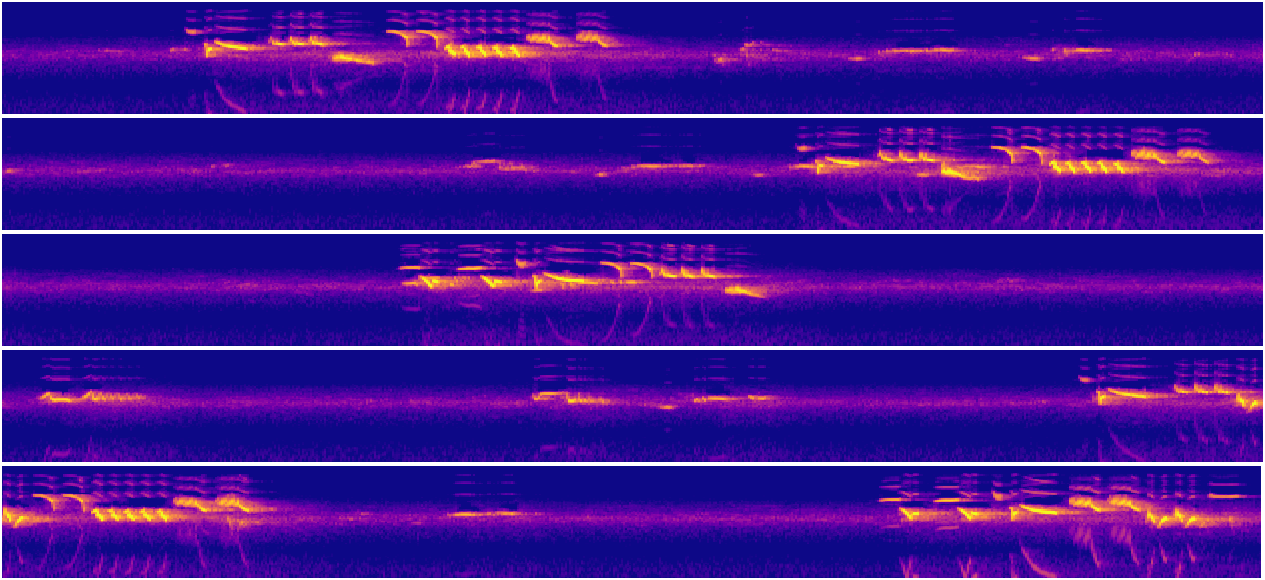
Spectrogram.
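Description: A bunting singing: short, rapid, high-pitched twittering phrases about two seconds long, five of them with pauses of several seconds, and shorter single notes in between. A faint steady high hiss lies underneath.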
